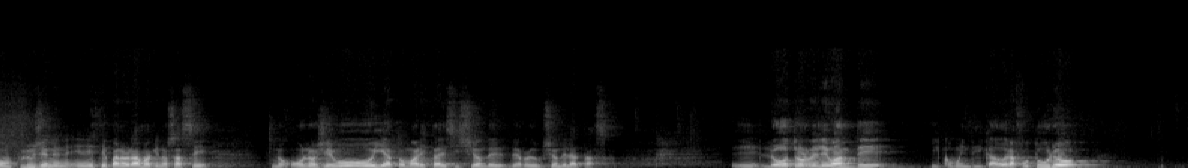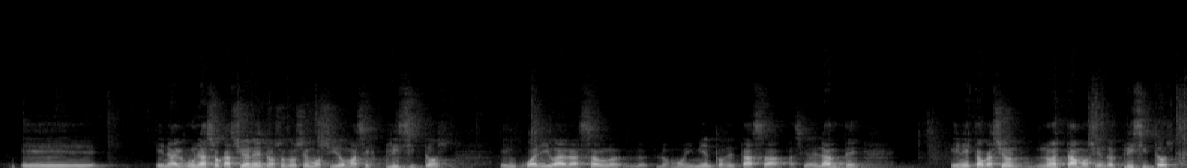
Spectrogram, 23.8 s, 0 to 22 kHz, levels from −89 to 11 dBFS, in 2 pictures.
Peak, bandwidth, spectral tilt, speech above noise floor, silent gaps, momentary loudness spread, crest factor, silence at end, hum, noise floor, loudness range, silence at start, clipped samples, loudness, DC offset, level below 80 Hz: -2 dBFS; 7.2 kHz; -8 dB/octave; 46 dB; none; 19 LU; 22 dB; 0.1 s; none; -68 dBFS; 8 LU; 0 s; under 0.1%; -23 LUFS; under 0.1%; -88 dBFS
